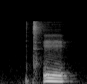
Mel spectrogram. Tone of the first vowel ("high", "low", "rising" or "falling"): low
